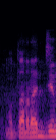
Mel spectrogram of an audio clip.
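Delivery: مترجم as "mutarajjim", with doubled j; wrong pronunciation. Shown as a demonstration. Teacher rejecting a form that does not exist, wrong pronunciation. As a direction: say مترجم as "mu-ta-RAJ-jim". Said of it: "غلط ہے".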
